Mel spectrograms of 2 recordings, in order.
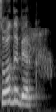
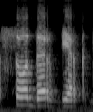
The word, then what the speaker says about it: Содерберг: Содерберг? – А, Содерберг, да.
